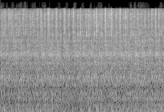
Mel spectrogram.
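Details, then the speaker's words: Tecumseh-engine snowblower after a carburetor clean: the small engine runs rough and uneven near full choke with a slight hunting beat, and runs only with the choke partly on, stalling or surging otherwise. A lean, dirty carb is suspected, and a new carburetor will be ordered. "it's also on one click from full choke I'll do full choke and show you guys then if I do Full Throttle on full show or one click from half stroke Ed decides to not run it's not full speed and if I do no choke then it runs good watch"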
